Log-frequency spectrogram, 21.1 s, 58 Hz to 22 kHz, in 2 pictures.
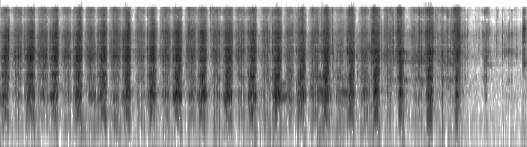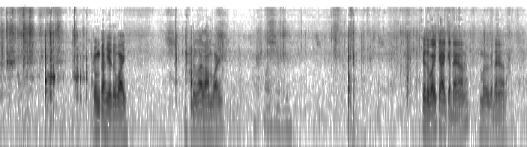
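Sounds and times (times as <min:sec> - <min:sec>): handsaw cutting wood: 0:00.0 - 0:09.4.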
